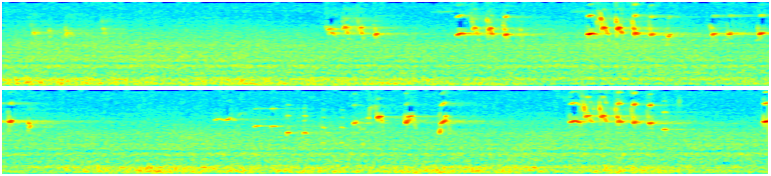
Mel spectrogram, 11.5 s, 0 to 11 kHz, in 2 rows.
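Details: Bald eagle at its nest territory on Hornby Island, flying in from the lower left and calling, looking wet, on 17 April at 16:20; thin, high, stuttering chitter series repeated several times over heavy low rumbling wind or surf.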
